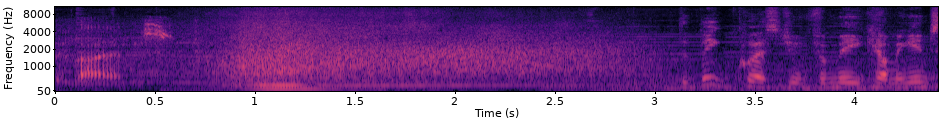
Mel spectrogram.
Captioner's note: car zooming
